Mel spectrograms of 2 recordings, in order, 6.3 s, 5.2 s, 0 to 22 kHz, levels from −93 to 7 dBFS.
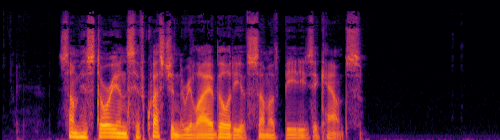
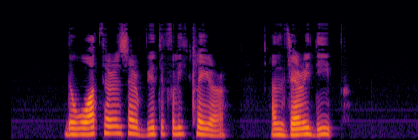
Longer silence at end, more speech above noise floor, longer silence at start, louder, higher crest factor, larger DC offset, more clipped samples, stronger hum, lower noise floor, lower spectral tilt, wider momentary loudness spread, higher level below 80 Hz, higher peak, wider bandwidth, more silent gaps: first, 1.75 s vs 1.1 s; first, 54 dB vs 49 dB; about the same, 0.75 s vs 0.8 s; first, -17 LUFS vs -24 LUFS; about the same, 18 dB vs 22 dB; neither; neither; neither; about the same, -70 dBFS vs -71 dBFS; about the same, -6 dB/octave vs -7 dB/octave; about the same, 12 LU vs 10 LU; first, -36 dBFS vs -74 dBFS; first, 0 dBFS vs -4 dBFS; first, 15 kHz vs 11 kHz; neither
